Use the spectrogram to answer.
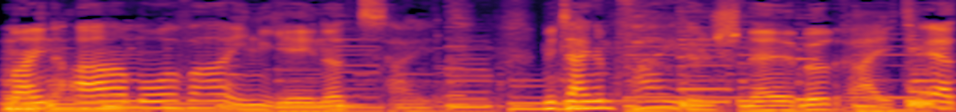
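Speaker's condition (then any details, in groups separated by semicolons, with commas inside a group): No condition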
